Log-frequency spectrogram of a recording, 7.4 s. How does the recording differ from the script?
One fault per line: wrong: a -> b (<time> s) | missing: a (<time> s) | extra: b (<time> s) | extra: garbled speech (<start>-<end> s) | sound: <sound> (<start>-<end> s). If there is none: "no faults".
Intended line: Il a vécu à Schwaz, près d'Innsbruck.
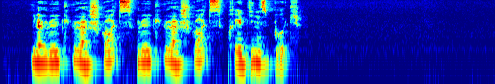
extra: vécu à Schwaz (2.0 s)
